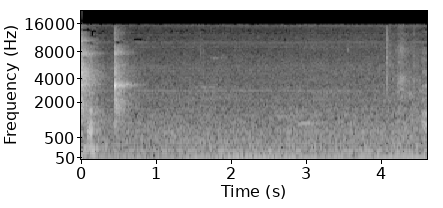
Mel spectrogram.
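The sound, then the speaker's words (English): A single bright clink of glasses touching in a toast, sharp, with a brief ringing tail, then only a low steady hum for the rest. “So right now we're drinking this, and it's really good. So I mean, a lot of. Yeah. Cheers.”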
